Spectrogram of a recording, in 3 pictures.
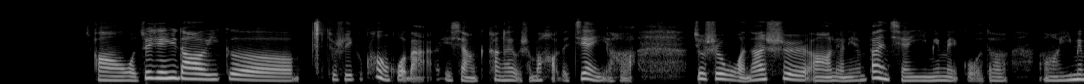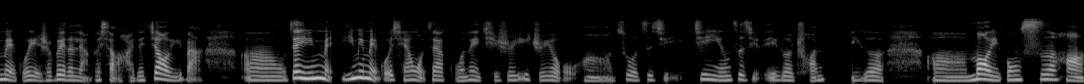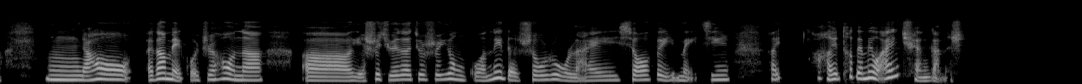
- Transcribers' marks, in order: tsk; other background noise; sniff; "好像" said as "好一"
- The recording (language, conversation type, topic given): Chinese, advice, 在不确定的情况下，如何保持实现目标的动力？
